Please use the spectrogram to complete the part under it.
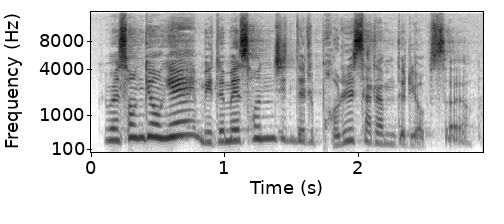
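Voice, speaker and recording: A woman missionary pastor preaching a lively sermon, acting out voices and asking the congregation questions. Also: high-pitched, racing, creaky. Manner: animated, acts out quoted voices; asks the congregation rhetorical questions.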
